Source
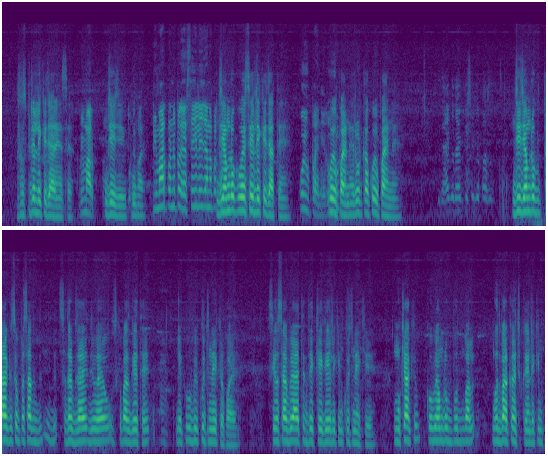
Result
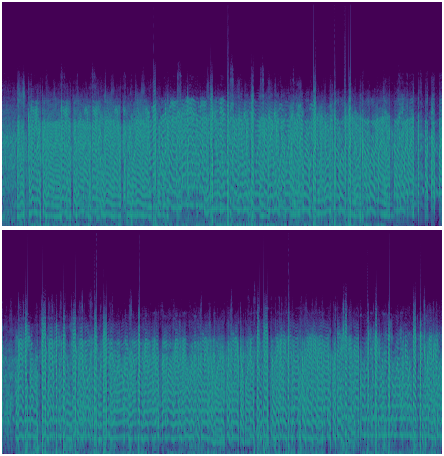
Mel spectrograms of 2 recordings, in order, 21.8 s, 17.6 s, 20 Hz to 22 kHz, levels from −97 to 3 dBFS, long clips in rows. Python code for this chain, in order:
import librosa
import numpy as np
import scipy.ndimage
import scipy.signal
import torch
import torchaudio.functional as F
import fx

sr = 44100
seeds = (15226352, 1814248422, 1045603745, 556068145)

p1 = fx.speed_glide(x, sr, from_pct=101, to_pct=146)
p2 = p1 + fx.echo_thinned(p1, sr, ms=606, feedback_pct=31, hz=340.0, wet_db=-4.0, dry=0)
p3 = fx.tube_stage(p2, sr, drive_db=23.0, bias=0.25)
p4 = fx.over_compress(p3, sr, threshold_db=-38.0, ratio=-1.0)
p5 = p3 + (p4 * librosa.db_to_amplitude(-2.5))
p6 = scipy.signal.sosfilt(scipy.signal.butter(4, 2300.0, 'lowpass', fs=sr, output='sos'), p5)
p7 = fx.peak_eq(p6, sr, hz=1800.0, db=11.0, octaves=2.8)
p8 = fx.level_steps(p7, sr, step_db=21)
y = fx.spectral_comp(p8, sr, ratio=10.0)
